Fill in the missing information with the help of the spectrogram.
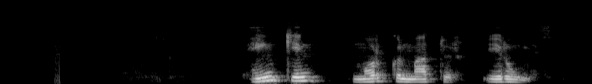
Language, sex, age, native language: Icelandic, male, 40-49, Icelandic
